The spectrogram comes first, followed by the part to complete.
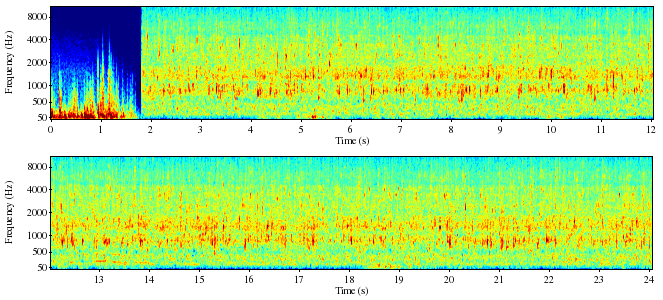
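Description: A short low rumble cuts off about two seconds in, and then a small shallow creek trickles steadily over stones.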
